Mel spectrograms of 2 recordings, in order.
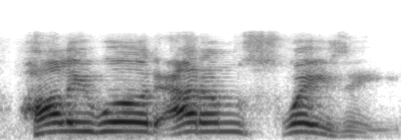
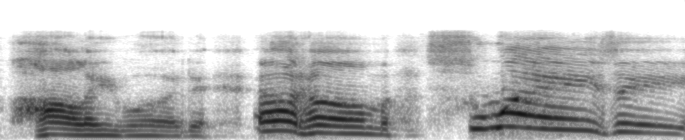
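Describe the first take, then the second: First: The name is said in a plain, generic way. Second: The name is said in a grand, showy way. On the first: It is a generic introduction. "like some people would do" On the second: The person is egotistical, as if his name were in lights. "I would add that ego into my announcement"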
